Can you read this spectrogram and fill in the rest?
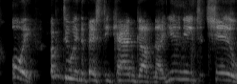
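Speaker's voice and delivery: put-on over-the-top Cockney accent, very high and loud. Quoting his reply to an annoyed question, in an exaggerated Cockney accent. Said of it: "that obnoxious, stereotypical, like, Cockney hooligan accent".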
